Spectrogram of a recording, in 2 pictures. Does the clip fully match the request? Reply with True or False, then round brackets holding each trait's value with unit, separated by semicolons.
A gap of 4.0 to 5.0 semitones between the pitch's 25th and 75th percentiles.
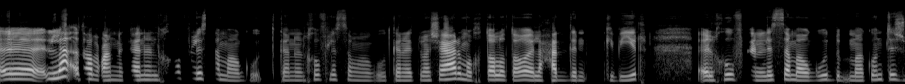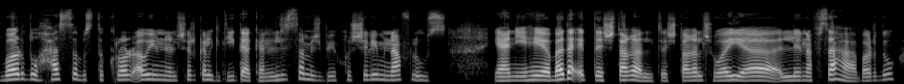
False (3.1 semitones)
